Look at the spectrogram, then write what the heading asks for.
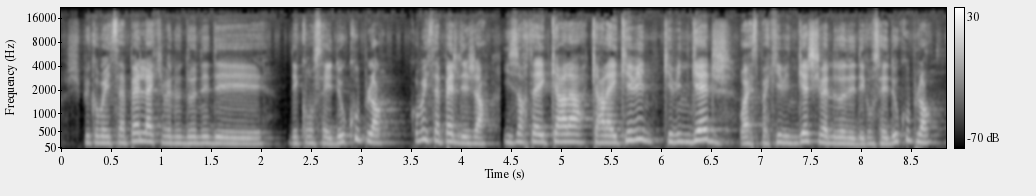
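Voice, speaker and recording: A woman's voice: medium pitch, quick pace, hardly any pauses. A young woman giving casual, teasing reaction commentary on reality TV clips, often laughing. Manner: chatty, teasing, laughing asides.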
